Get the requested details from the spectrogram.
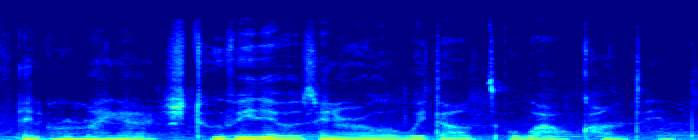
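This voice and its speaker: A soft-spoken woman at a very slow pace, medium pitch, monotone and flat, with noticeable background noise. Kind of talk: ASMR gaming ramble.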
